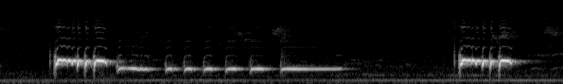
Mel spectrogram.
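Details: Zebra dove, local variety, singing keenly to goad a rival into answering: a bubbling trill, seven short even coos stretching into a long final note, silence, then the trill again over a soft low hum.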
